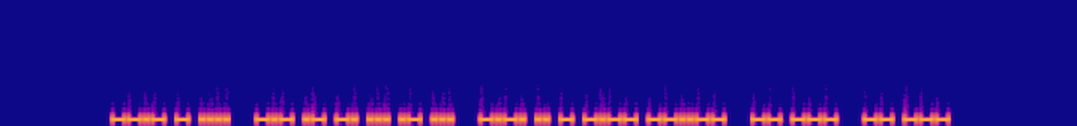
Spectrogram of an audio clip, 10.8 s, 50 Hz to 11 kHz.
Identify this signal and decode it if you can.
Morse code, heard as a keyed tone, about 30 wpm, 700 Hz. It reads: QTH KANSAS CITY, MO MO
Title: Practice QSO - Exchange 1 - Beginning - 30wpm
